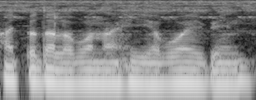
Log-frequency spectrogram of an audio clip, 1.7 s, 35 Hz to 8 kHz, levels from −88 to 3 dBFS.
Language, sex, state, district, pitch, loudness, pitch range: Chakma, male, Tripura, Dhalai, 95 Hz, -18 LUFS, 90-100 Hz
